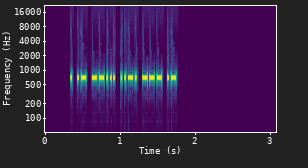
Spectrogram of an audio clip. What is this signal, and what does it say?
Morse code, heard as a keyed tone, about 52 wpm, 700 Hz. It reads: EA7FOA
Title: DXCC-100 Call Signs - 6 Characters - 50wpm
